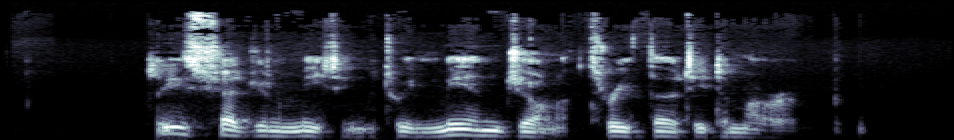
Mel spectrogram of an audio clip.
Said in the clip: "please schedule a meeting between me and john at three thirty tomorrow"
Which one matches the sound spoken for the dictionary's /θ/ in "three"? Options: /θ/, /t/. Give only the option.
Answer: /θ/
